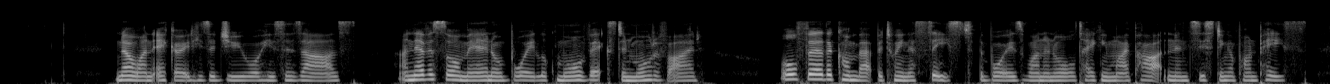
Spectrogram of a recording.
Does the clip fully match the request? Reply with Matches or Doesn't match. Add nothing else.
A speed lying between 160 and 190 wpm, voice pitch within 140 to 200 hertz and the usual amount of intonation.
Doesn't match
